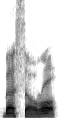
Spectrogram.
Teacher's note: اب یہاں دیکھیں کہ با باریک پڑھا جاتا ہے، سین میں سیٹی ہے، اور را کو پر پڑھیں گے کیونکہ اس کے اوپر فتحہ ہے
